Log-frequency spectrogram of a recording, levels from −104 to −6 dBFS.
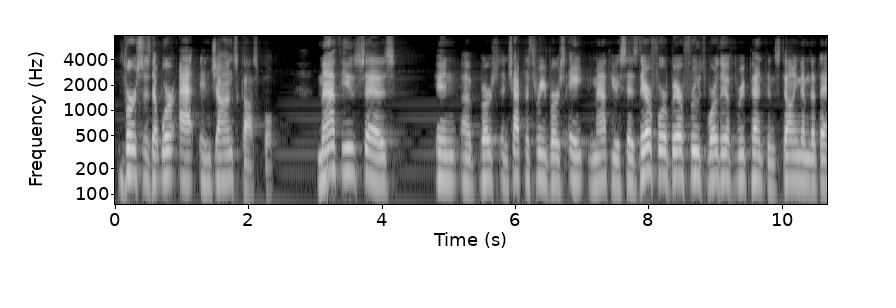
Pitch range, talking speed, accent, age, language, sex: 150-245 Hz, 165 wpm, American, 50-69, English, male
